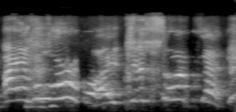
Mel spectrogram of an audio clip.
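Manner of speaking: high, loud hammed-up wail; mock bawling. Bawling to the cab driver who asked how she was, hammed-up sobbing. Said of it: "I'm bawling".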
